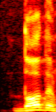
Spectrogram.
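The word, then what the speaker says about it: ضاد: দদ হরফটি উচ্চারণ করার সময় অবশ্যই 3 আলিফ টেনে পড়তে হবে। আপনারা আমার সাথে বলুন দদে। আবার বলুন দদে। আলহামদুলিল্লাহ, দদ হরফটিও মোটা হরফ, মোটা করে উচ্চারণ করতে হবে।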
